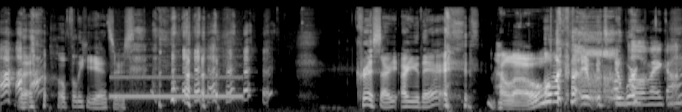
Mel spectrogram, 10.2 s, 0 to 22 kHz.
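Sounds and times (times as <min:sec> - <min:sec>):
laughter: 0:00.0 - 0:00.9, 0:02.4 - 0:04.2, 0:06.6 - 0:07.3, 0:08.3 - 0:09.5
speech: 0:00.0 - 0:03.8, 0:05.4 - 0:10.2
outgoing phone call electronic ringback tone: 0:01.6 - 0:03.8.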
